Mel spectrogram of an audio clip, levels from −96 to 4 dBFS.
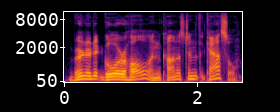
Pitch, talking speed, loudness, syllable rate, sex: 135 Hz, 200 wpm, -16 LUFS, 5.2 syllables/s, male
